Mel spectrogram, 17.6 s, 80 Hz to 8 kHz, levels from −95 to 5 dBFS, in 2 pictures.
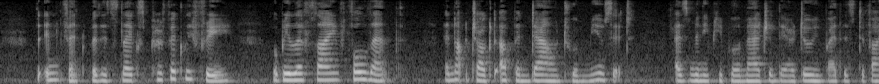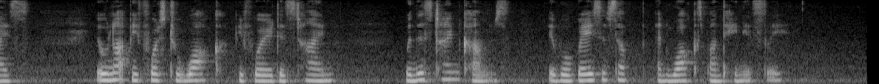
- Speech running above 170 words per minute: Yes, average, 185 wpm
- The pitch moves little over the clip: Yes, narrow, 2.1 semitones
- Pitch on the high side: Yes, high, 210 Hz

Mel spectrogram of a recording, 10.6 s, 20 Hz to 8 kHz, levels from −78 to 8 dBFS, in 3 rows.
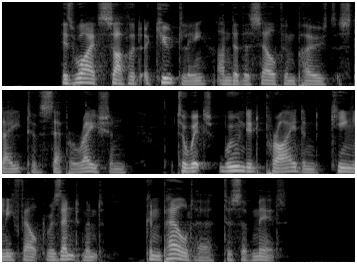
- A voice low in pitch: Yes, low, 115 Hz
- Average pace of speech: No, slow, 130 wpm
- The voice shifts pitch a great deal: No, average, 3.4 semitones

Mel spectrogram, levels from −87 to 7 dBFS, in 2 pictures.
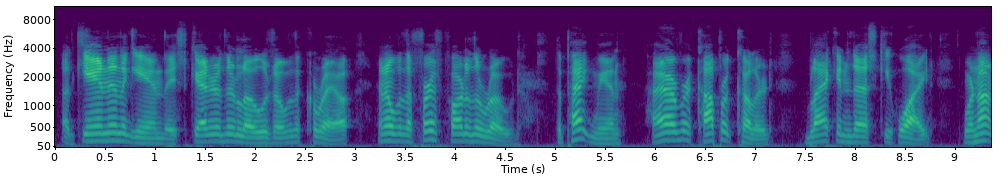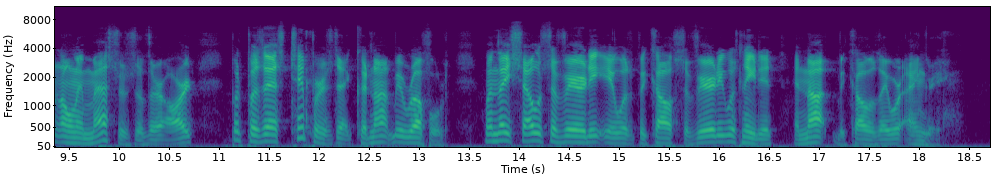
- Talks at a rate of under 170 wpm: No, average, 190 wpm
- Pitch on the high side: No, medium, 140 Hz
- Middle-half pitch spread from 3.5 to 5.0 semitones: No, wide, 5.6 semitones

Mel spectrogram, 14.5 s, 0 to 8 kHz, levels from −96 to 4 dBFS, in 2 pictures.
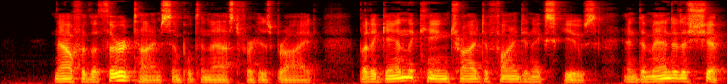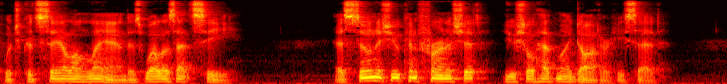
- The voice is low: Yes, very low, 95 Hz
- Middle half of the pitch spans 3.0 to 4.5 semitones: Yes, average, 4.1 semitones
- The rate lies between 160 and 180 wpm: No, average, 195 wpm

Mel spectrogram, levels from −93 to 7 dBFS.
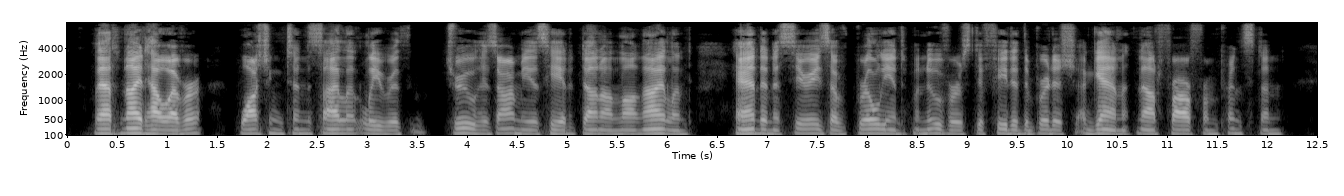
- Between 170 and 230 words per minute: No, average, 145 wpm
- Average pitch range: No, narrow, 2.2 semitones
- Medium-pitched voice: No, low, 115 Hz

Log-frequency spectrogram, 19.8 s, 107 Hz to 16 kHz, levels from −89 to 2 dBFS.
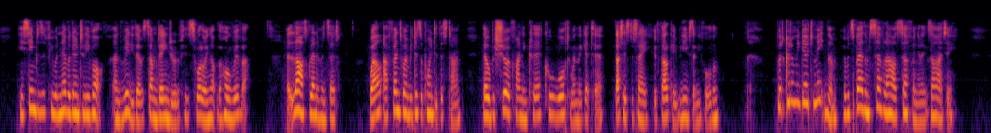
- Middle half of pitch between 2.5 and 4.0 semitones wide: Yes, average, 3.6 semitones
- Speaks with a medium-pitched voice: No, high, 205 Hz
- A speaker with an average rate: No, fast, 225 wpm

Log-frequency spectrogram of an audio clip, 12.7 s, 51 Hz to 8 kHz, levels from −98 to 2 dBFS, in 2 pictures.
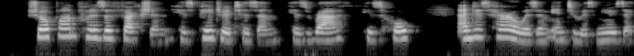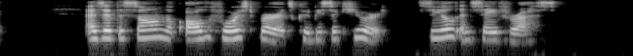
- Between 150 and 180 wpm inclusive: Yes, average, 155 wpm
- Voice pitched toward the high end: Yes, high, 245 Hz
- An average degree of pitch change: Yes, average, 4.3 semitones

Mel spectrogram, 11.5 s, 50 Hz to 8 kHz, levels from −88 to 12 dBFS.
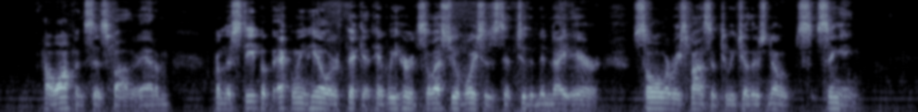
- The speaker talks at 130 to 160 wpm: Yes, average, 155 wpm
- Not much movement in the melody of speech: Yes, narrow, 2.1 semitones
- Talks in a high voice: No, low, 110 Hz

